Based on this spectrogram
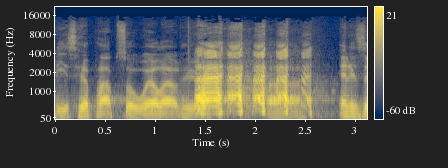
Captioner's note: laughter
